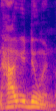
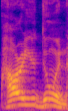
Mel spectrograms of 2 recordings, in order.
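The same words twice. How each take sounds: First: "How you doing?" with "are" swallowed; casual reduced form. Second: Said in the usual way. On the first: Shown as a demonstration. Teacher contrasts both forms, casual reduced form. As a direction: run "How you doing?" together without an R. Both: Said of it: "no suena el R".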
